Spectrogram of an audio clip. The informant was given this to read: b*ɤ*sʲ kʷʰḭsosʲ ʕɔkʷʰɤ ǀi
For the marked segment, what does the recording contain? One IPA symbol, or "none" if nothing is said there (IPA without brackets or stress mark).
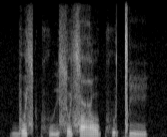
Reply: o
